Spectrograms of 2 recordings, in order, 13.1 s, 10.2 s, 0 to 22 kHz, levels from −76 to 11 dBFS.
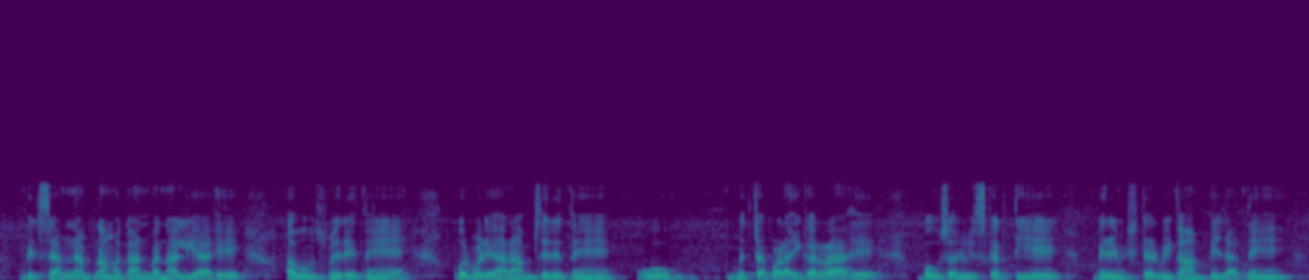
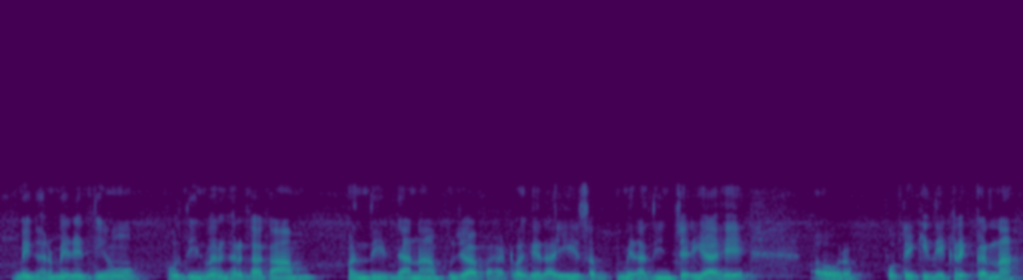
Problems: none marked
